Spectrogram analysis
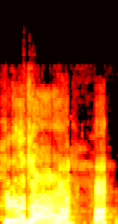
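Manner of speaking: very high squawky bird voice; mocking high-pitched bird talk; taunting bird. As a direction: jeer like a cawing bird. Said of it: "The bird's sort of like".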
